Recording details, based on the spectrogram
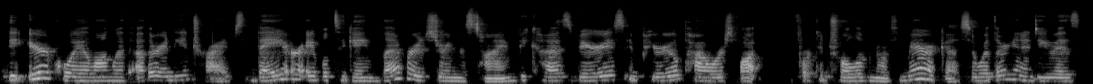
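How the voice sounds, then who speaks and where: Woman, history instructor, low-ish voice, chatty lecture, distant mic with faint hiss. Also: normal speed. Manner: conversational, explains with asides to students. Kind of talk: recorded lecture.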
